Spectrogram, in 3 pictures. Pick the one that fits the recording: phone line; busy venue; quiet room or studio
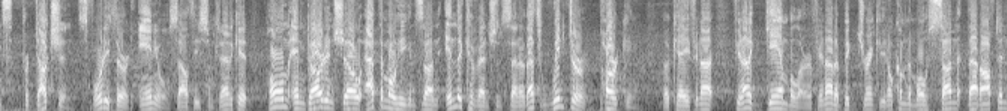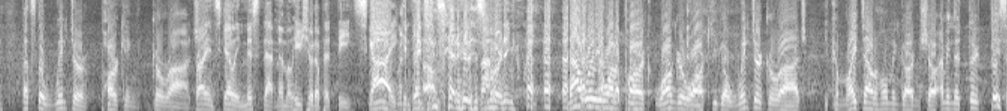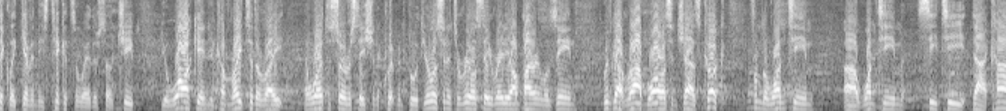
busy venue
